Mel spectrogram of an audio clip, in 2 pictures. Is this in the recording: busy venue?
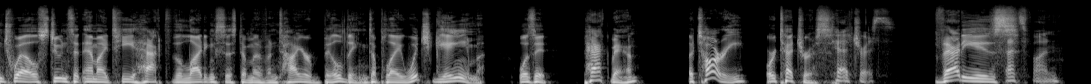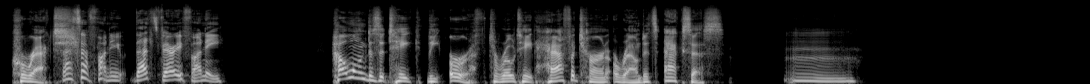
no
